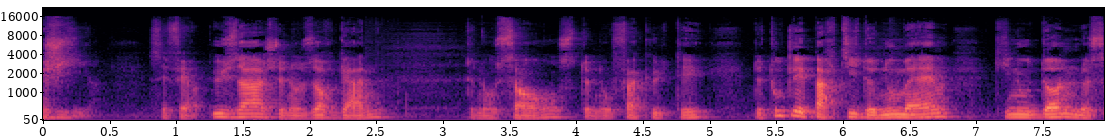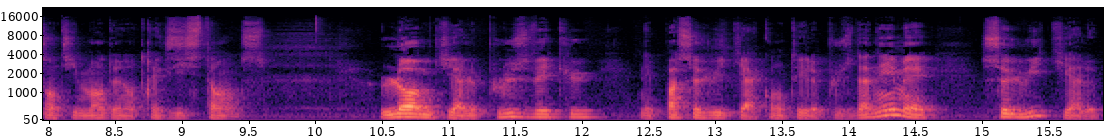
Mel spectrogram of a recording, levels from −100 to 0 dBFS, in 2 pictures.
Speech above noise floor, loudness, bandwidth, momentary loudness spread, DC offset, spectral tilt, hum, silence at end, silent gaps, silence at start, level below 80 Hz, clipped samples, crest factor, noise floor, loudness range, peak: 28 dB; -32 LUFS; 16 kHz; 15 LU; under 0.1%; -5.5 dB/octave; none; 0 s; none; 0 s; -58 dBFS; under 0.1%; 24 dB; -60 dBFS; 5 LU; -8 dBFS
